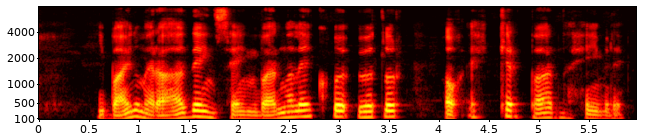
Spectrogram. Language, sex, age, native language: Icelandic, male, 40-49, Russian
